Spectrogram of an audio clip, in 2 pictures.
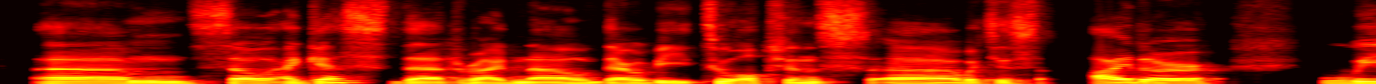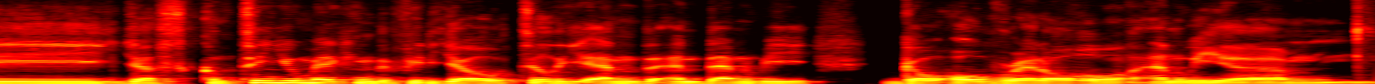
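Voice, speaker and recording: A man speaking at a very slow pace, his loudness very even, over a quiet background. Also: medium pitch for a man, ordinary pitch variation. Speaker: audiovisual artist demonstrating software. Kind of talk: livestream tutorial. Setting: livestream. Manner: slow, hesitant with fillers.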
